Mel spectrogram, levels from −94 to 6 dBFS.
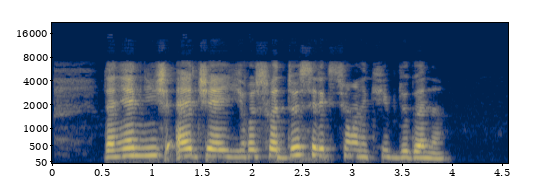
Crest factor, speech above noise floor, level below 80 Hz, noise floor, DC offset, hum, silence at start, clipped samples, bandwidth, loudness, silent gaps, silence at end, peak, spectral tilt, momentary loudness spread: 16 dB; 59 dB; -62 dBFS; -77 dBFS; under 0.1%; none; 0.1 s; under 0.1%; 7.4 kHz; -18 LUFS; none; 0.65 s; -2 dBFS; -4 dB/octave; 11 LU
